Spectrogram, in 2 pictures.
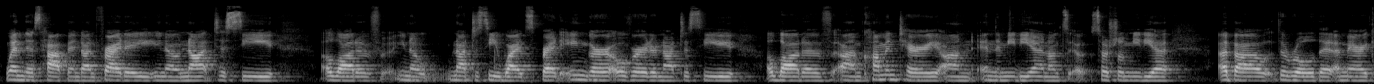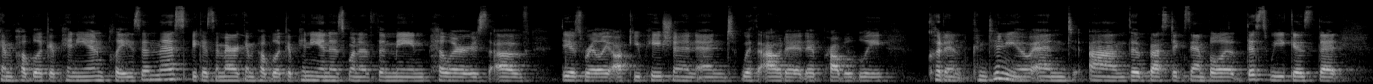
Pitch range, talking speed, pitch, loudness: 180-190 Hz, 175 wpm, 185 Hz, -26 LUFS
